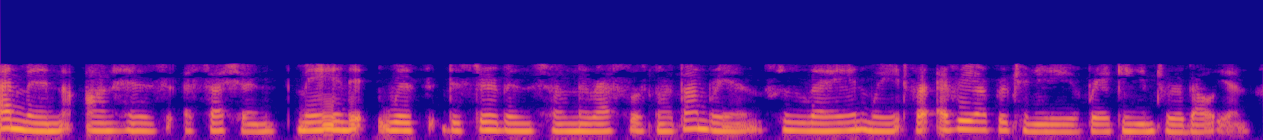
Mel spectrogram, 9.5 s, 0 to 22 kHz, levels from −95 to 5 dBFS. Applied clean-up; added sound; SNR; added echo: none; none; none; none.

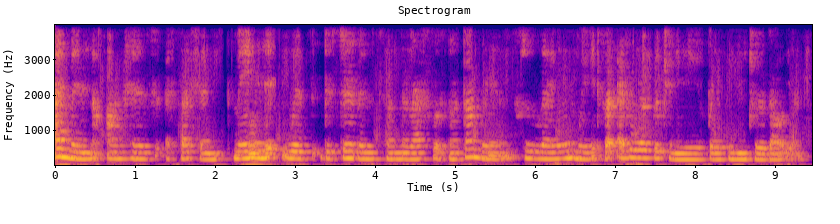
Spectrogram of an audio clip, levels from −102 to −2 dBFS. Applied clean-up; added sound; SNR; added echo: neural separator model SepFormer DNS4.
